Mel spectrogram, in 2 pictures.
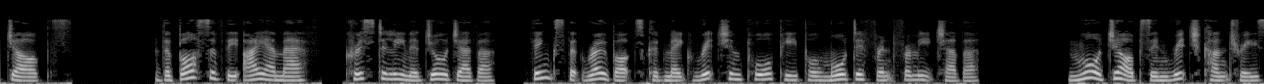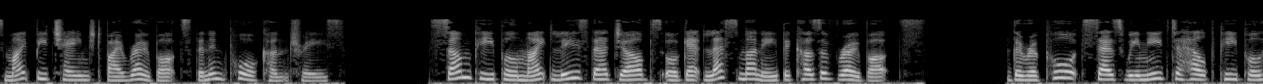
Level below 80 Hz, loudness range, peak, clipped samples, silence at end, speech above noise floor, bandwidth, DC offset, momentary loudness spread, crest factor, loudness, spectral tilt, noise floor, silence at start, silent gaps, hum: -42 dBFS; 4 LU; -4 dBFS; under 0.1%; 0 s; 58 dB; 8.8 kHz; 0.4%; 8 LU; 16 dB; -21 LUFS; -5 dB/octave; -78 dBFS; 0 s; 1.40-1.44 s; none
